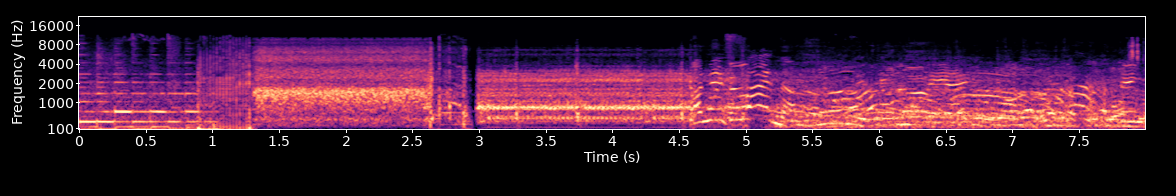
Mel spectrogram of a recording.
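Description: A news jingle ends. Then come about a second and a half of static-like hiss, a click and a steady electronic tone as a transition effect. From about five seconds in, a crowd chatters, with several voices talking at once.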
